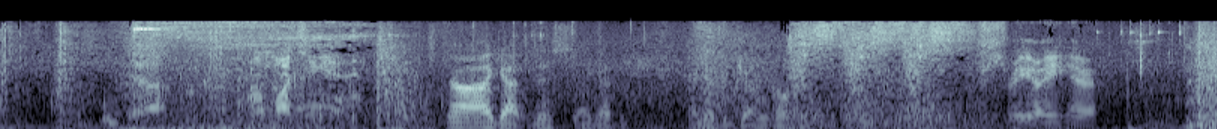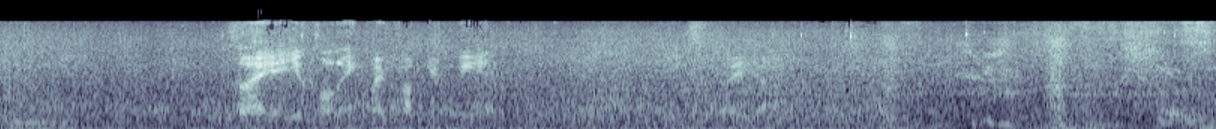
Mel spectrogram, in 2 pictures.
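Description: Magical blasts whoosh and crackle in a fight.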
